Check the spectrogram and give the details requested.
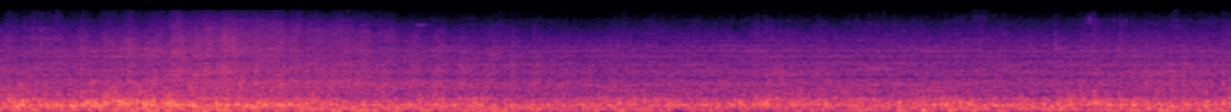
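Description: A fast-moving freight train of tank cars and covered hoppers passing a grade crossing: a steady, continuous noise of steel wheels rolling on the rails, heard from inside a car stopped at the crossing.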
